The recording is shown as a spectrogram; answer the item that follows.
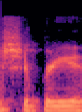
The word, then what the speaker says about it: Shabre: And Shabri is spelled S H A B R E on the screen right here.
